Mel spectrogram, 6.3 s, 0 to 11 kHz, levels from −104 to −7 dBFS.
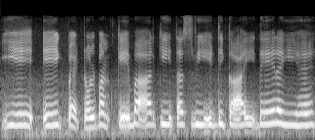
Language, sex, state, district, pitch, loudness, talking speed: Hindi, female, Rajasthan, Jaipur, 245 Hz, -14 LUFS, 115 wpm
